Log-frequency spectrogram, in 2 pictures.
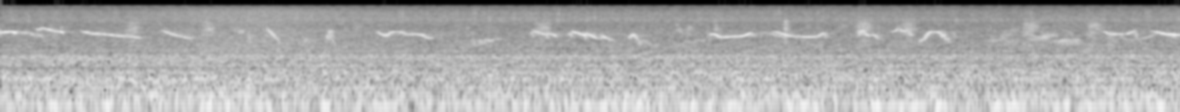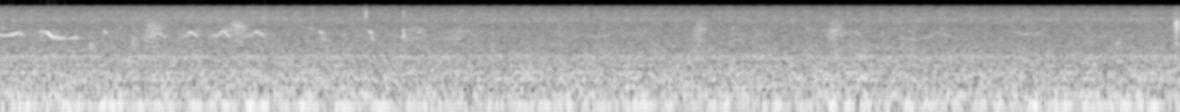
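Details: Cretzschmar's bunting calling with short, high, down-slurred chirps in a loose run during the first half, then quieter, over a constant hissing background.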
